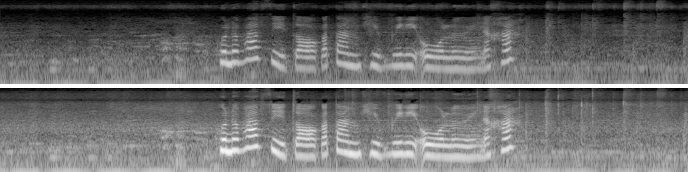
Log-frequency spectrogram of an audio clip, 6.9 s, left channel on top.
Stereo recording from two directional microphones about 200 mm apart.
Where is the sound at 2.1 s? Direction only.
15° right (ahead or behind).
